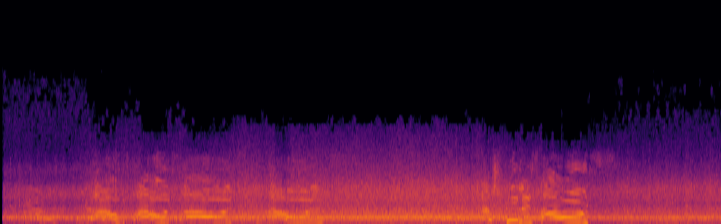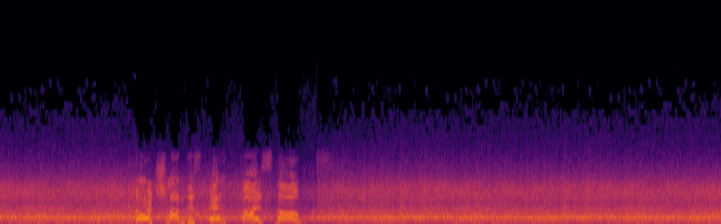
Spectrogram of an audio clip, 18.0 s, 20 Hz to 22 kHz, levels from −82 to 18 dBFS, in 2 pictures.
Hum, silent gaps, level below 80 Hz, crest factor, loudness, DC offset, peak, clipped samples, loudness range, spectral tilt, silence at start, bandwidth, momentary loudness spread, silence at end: none; none; -50 dBFS; 12 dB; -18 LUFS; under 0.1%; -6 dBFS; under 0.1%; 5 LU; -3 dB/octave; 0 s; 11.5 kHz; 8 LU; 0 s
